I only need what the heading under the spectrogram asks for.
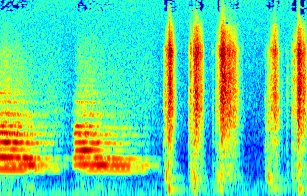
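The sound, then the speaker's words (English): A steam train whistle sounds two long, steady blasts, followed by five loud, breathy chugs in a quick, uneven rhythm. “Choo-choo-choo. Choo-choo-choo's your favorite cereal.”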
